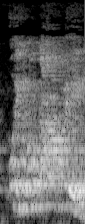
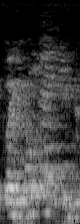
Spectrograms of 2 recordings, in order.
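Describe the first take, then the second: First: Higher-pitched call-out, curt challenge; confrontational intonation. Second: Much softer, with a rising end; different, gentler intonation. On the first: Preacher showing listeners the wrong intonation for addressing non-believers, confrontational. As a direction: call someone out, voice raised in pitch. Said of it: "cuma intonasinya beda". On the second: Preacher showing how intonation changes the same words, softly. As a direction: say it quietly, lifting the last word. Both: Shown as a demonstration.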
